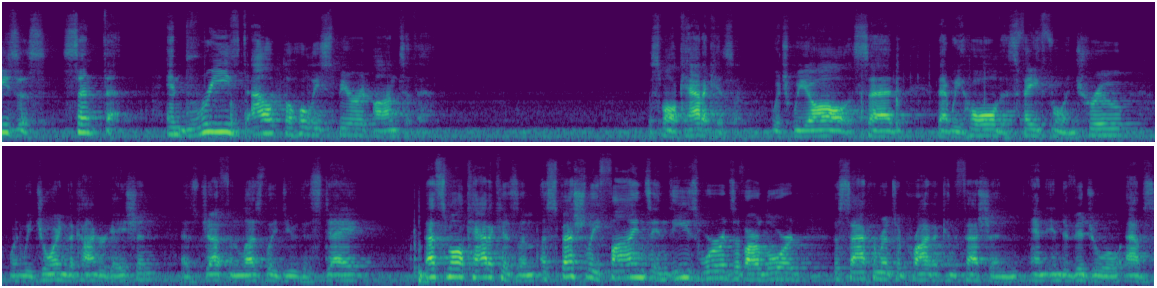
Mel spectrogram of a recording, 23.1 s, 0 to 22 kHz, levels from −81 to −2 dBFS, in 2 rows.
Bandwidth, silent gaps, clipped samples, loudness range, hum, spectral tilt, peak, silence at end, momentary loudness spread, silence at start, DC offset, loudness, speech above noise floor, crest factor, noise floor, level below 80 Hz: 17 kHz; none; under 0.1%; 7 LU; none; -5.5 dB/octave; -6 dBFS; 0 s; 20 LU; 0 s; under 0.1%; -28 LUFS; 21 dB; 24 dB; -49 dBFS; -60 dBFS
